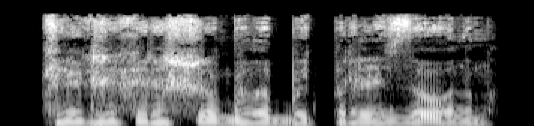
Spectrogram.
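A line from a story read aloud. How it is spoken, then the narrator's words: Sighing. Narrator (Russian): вздохнул цесаревич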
